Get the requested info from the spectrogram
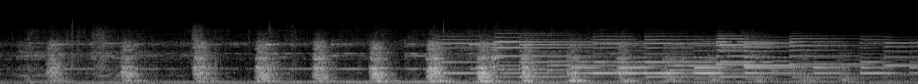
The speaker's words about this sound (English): I stood there on the embankment as the train pulled away.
